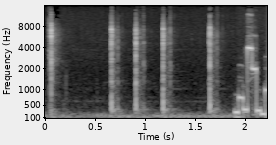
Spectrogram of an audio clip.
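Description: Five separate, irregularly spaced clicks of computer keys being pressed, over a faint low hum.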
